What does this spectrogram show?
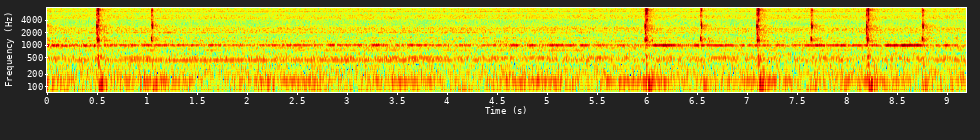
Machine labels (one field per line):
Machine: valve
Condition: normal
